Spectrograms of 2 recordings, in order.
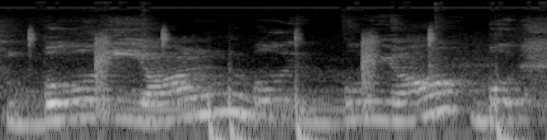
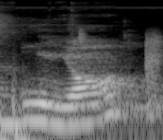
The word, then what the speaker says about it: bouillon: However, I also got some pickles, vegan salad dressing, this bouillon. So back home we would pronounce this as bouillon. I don't know, I've heard people saying bouillon.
